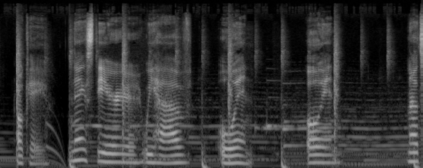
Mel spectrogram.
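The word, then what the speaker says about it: O'en: Okay, next here we have Owen. Now it sounds like Owen, so it's a pretty cute nickname if ever I do have a child named Owen. But it's actually Owen.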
